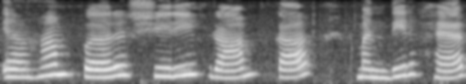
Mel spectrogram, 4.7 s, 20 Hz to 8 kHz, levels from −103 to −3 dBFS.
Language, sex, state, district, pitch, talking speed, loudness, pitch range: Hindi, female, Punjab, Pathankot, 295 Hz, 90 wpm, -14 LUFS, 270-350 Hz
